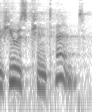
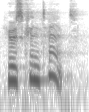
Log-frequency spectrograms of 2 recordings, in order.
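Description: First: "he" lifted, rest trailing off softly; quiet stress on "he" before "was content". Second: "was" pitched well up and stressed; "was" rising high, the rest softer. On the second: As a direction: land on "was" in "He was content". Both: Shown as a demonstration. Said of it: "the emphasis here".

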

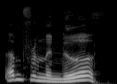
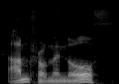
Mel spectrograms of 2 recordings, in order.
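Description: First: Slow, high, loud "I'm from the North" with a rising end; northern English accent. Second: Slow, low "I'm from the North" with a rising end; northern English accent. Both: Retold or imitated. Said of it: "that's what they all sound like".

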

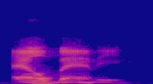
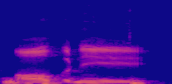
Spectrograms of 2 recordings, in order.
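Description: First: Albany said "al-BANN-ee"; Georgia pronunciation. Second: Said in the usual way. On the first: Shown as a demonstration. Host insisting on the local name, Albany as "al-BANN-ee". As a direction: stress the middle of Albany, "al-BANN-ee". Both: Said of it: "that's how it's pronounced".

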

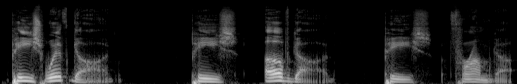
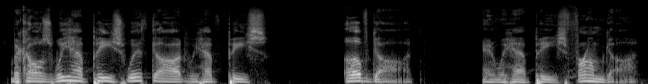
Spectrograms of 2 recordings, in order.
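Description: First: Peace with God, peace of God, peace from God, slow, each with stressed and falling; slow emphatic repeat. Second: Said in the usual way. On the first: Shown as a demonstration. Preacher drilling the three kinds of peace into the congregation, slow and stressed. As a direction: lean on each little word, slowly. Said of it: "repeated for emphasis". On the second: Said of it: "repeated slowly".

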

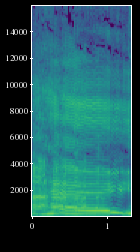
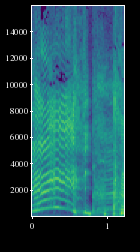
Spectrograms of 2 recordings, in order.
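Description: First: High, loud, caught-out hello; awkward greeting. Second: Imitating teacher's very high holler; high, drawn-out call from a passing car; yelled hello. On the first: Retold or imitated. Students caught lighting up greet teacher, awkward greeting. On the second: Teacher honking at students in park, yelled hello. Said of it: "Who's honking and yelling?".

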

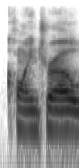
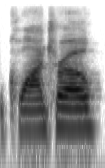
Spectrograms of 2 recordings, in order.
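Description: First: Cointreau said as "KOYN-troh"; pronunciation variant. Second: Cointreau said as "KWAHN-troh"; mispronunciation. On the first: Bartender shows the other way to say the drink, pronunciation variant. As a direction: say Cointreau with "coin" as the first syllable. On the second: Bartender shows how one says the drink, pronunciation variant. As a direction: say Cointreau with an open "kwahn" first syllable. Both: Shown as a demonstration. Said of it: "I say stuff wrong all the time".

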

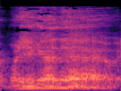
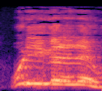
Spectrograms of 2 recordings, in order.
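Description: First: Said in the usual way. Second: High, loud imitation of a ranting challenger; mock confrontational shout. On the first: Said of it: "He's like". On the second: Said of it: "But then he's like".

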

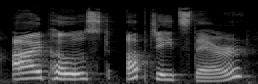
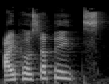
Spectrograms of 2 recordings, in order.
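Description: First: Slow, exaggerated word-by-word correction; slowed right down. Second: Said in the usual way. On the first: Real, not acted. Podcaster correcting a stumble to listeners, very slowly. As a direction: stretch each word out deliberately. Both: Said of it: "Let's slow it down".

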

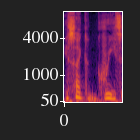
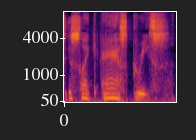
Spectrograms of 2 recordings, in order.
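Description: First: Said in the usual way. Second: "ass" leaned on, whole line slowed right down; stress on ass. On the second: Shown as a demonstration. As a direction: drag out "It's like ass grease" hitting "ass".

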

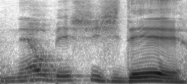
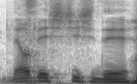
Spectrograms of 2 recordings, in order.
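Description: First: Said in the usual way. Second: Light carioca accent; Rio accent. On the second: Shown as a demonstration. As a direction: say the name in a hint of Rio accent. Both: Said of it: "eu tô peguei com esse sotaque de carioca".

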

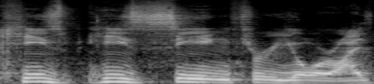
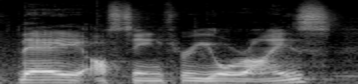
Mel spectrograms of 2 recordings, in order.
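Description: First: Said in the usual way. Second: "They" set apart as a correction; slow down and stress "They". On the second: Real, not acted.

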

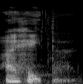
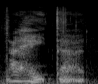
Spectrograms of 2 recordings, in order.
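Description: First: Quiet. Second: Breathless whisper of disgust. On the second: Ranting vlogger whispers his disgust at the name. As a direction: hiss it under your breath. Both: Shown as a demonstration.

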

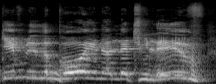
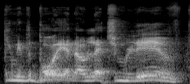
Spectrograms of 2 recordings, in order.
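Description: First: High, strained killer-doll demand; menacing doll. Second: Lightly voiced killer-doll demand; milder doll threat. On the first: Acted. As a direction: threaten her in a high doll voice. Burnt doll threatens mum. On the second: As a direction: repeat the threat with less strain. Doll's threat repeated, milder.

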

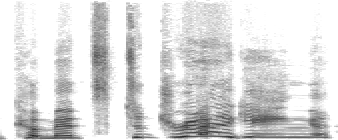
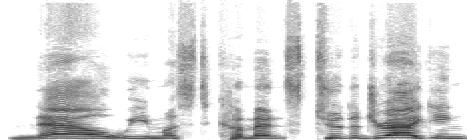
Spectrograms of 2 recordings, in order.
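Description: First: Hyped-up call. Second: Said in the usual way. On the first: Acted. Rallying the audience to drag.

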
